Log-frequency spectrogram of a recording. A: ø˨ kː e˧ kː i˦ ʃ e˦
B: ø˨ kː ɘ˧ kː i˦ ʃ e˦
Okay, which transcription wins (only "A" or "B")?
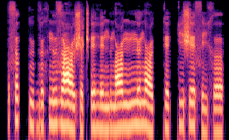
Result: A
